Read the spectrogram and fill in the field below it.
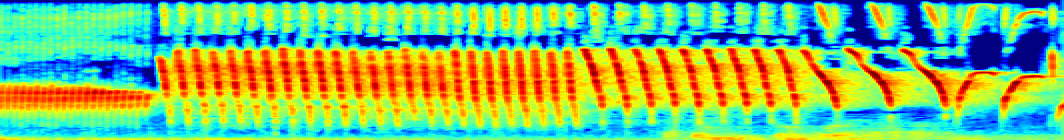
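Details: Canary in full, continuous song with an elaborate melody: a steady tone gives way to a long fast series of falling whistled strokes that slow into wider swooping notes.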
